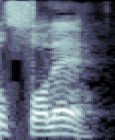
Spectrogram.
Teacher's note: قرأ ورش بتغليظ اللام في لفظ الصلاة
